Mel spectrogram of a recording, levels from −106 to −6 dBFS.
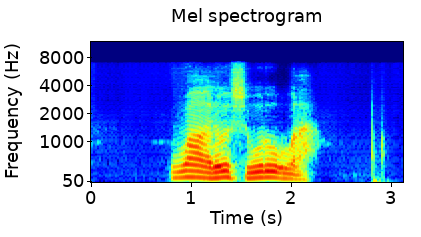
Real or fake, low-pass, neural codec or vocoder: fake; 7.2 kHz; codec, 16 kHz, 0.5 kbps, X-Codec, HuBERT features, trained on balanced general audio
